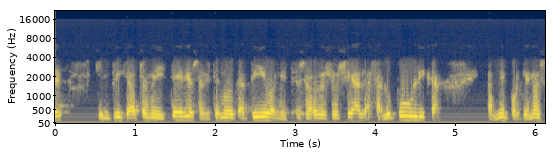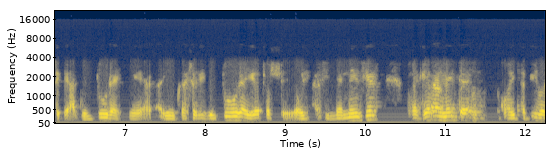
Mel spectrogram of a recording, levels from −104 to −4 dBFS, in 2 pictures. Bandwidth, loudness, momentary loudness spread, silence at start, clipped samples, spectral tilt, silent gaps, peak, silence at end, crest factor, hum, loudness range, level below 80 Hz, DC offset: 3.8 kHz; -13 LUFS; 9 LU; 0 s; under 0.1%; -9 dB/octave; none; 0 dBFS; 0 s; 12 dB; none; 3 LU; -44 dBFS; under 0.1%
